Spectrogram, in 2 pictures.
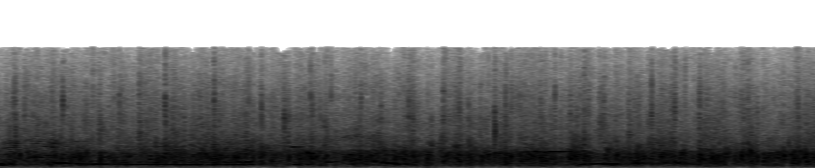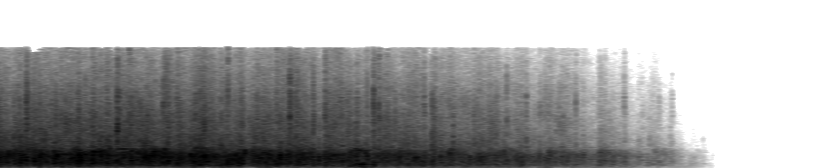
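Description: A small acoustic band with fiddle, guitars and double bass plays in a lively room, then fades away.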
